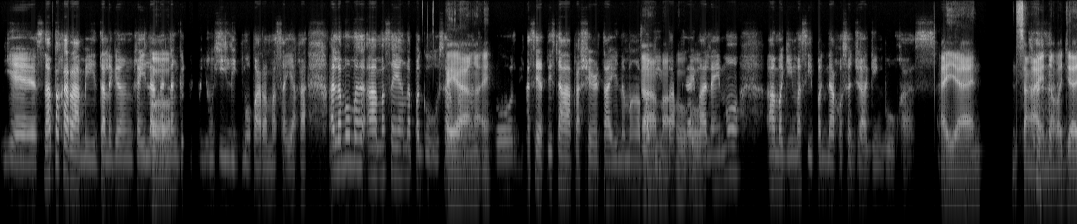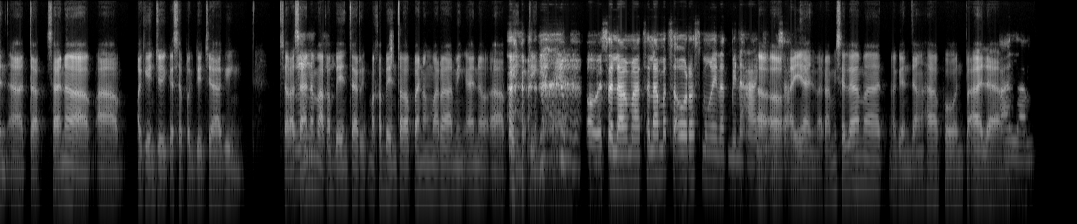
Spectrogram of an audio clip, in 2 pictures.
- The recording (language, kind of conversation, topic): Filipino, unstructured, Anong libangan ang nagbibigay sa’yo ng kapayapaan ng isip?
- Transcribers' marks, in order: laugh; laugh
